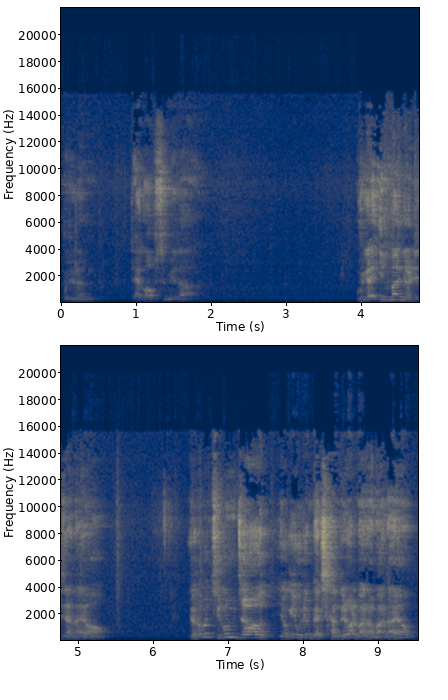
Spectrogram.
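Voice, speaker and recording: A male pastor delivers a fervent sermon in a bright, forceful voice that sits a touch high. He swings from calm talk to sudden shouts. The sound is echoey and distant, as if picked up from across a church hall, with faint ambience behind him. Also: normal speed, pauses often.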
